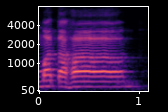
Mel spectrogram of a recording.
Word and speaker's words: मतः: है, स योगी परमो मतः। मतः, मतः के आगे जो विसर्ग है उसके आगे कोई शब्द नहीं है, कोई अक्षर नहीं है, इस वजह से उसका उच्चारण हम ह लाएंगे।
